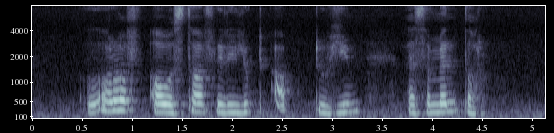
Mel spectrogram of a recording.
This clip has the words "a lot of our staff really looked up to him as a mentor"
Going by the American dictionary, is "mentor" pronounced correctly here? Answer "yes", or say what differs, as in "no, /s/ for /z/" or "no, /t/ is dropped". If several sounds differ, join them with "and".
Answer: yes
